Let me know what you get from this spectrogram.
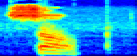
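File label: "sup", Nigerian Pidgin, female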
